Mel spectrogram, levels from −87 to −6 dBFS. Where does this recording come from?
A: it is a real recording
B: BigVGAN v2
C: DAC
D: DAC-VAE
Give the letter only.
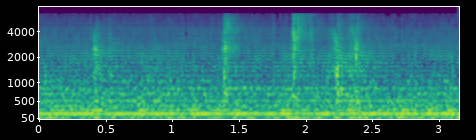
B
